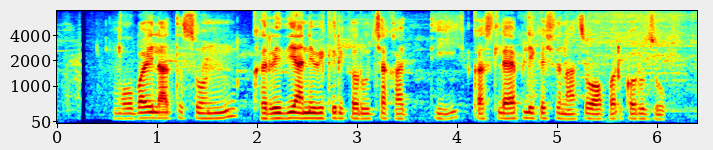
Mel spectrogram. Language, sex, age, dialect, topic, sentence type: Marathi, male, 18-24, Southern Konkan, agriculture, question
